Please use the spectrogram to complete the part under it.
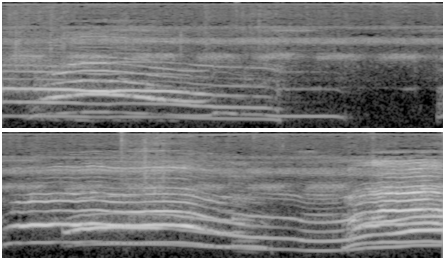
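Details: Wild-living feral cat invading farm cats' territory in the Philippines, facing a black cat: drawn-out caterwauls sliding down in pitch, a short silence, then a swelling, wavering yowl that rises at the end over a steady high background buzz.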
